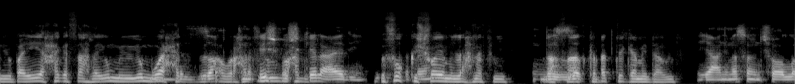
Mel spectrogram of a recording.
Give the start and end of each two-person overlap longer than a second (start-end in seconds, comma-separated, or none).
1.5-3.1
